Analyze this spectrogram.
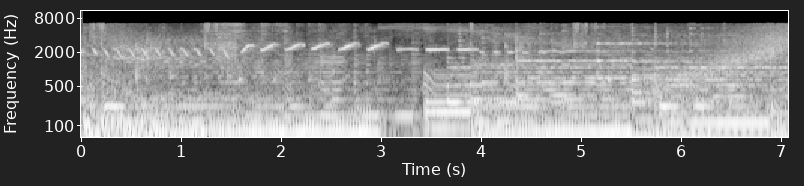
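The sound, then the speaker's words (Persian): A nightingale's song: a quick run of about a dozen bright, rising whistled chirps, fairly loud, set over a dense, steady musical background with no talking. “اینک مشروع خبرها با چهچه یا عاشقانه همکارم بلبل.”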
